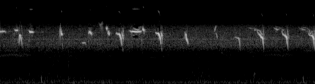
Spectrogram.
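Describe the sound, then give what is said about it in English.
A crossbill calls in a rapid string of sharp, high chirps with quick downward inflections, closely spaced and fairly clear, with no voices or other sounds around it. “But if it was a crossbill as the first bird on Valentine's Day, the man she would marry would be very argumentative.”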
